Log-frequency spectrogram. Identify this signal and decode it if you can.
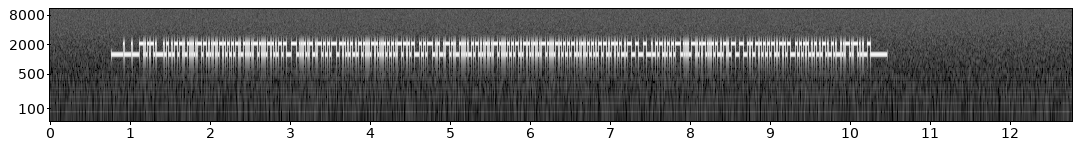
RTTY (75 baud, 850 Hz shift), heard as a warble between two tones, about 1700 Hz centre. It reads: WAHREND IHRER AMTSZEIT WAR SIE MITBEGRUNDERIN DER INDIAN COMMUNITY SCHOOL IN MILWAUKEE.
